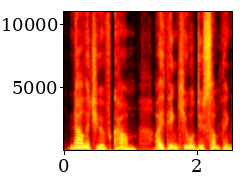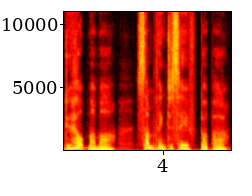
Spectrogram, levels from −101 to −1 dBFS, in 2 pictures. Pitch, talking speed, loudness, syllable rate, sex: 175 Hz, 215 wpm, -18 LUFS, 5.6 syllables/s, female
